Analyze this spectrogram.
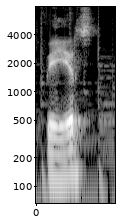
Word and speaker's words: Payr's: P-A-Y-R apostrophe S, but pronunciation is Payr's crushing clamp. Spelling is different, and it is used to in gastrectomy.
